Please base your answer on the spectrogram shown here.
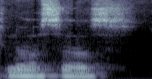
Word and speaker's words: Knossos: who knows to play also in greek it's knossos minoan and the labyrinth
